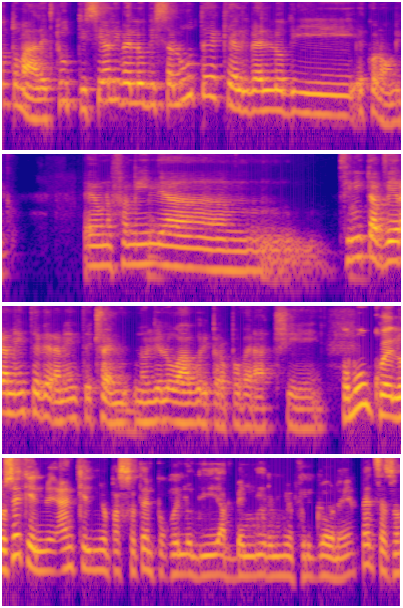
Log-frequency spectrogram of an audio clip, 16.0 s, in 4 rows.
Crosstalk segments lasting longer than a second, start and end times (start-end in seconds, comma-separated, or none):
none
